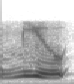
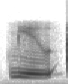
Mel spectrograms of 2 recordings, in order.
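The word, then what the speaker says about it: mu (μ): So the MG is milligrams and the UG is actually, it's actually mu. It sounds like the cat mu. – Okay. – That's how it's pronounced. It looks like a U but pronounced mu, and that's again, 1,000th less.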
